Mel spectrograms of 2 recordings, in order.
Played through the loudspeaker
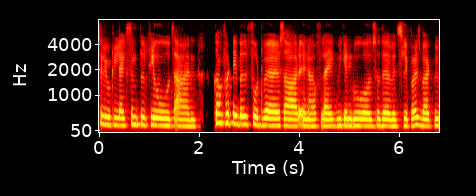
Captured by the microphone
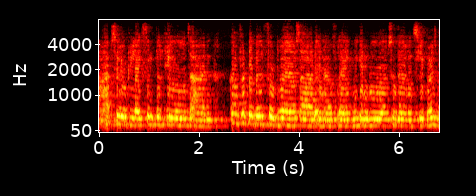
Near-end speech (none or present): none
